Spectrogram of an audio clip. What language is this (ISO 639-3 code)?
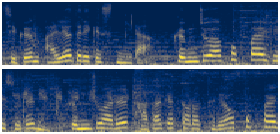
kor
